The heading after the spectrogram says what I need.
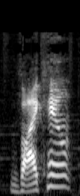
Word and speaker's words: Viscount: know how it's pronounced so it's VI count okay it's silent letters always get me because I always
